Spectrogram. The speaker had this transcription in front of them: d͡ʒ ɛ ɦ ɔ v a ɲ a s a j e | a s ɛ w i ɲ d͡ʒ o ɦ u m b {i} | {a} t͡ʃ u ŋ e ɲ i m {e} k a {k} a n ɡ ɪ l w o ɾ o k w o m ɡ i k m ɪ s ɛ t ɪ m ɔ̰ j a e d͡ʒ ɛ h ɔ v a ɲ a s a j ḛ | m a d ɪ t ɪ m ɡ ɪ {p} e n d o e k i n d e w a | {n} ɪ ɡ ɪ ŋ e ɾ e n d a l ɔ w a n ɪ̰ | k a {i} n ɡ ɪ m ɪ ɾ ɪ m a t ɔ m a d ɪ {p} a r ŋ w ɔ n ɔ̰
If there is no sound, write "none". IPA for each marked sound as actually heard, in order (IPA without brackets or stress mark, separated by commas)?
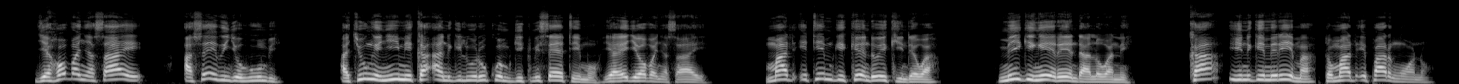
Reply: i, a, i, ʔ, k, m, i, p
